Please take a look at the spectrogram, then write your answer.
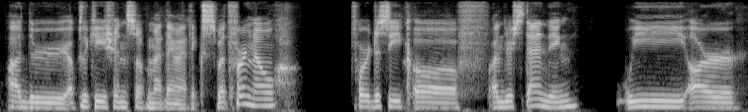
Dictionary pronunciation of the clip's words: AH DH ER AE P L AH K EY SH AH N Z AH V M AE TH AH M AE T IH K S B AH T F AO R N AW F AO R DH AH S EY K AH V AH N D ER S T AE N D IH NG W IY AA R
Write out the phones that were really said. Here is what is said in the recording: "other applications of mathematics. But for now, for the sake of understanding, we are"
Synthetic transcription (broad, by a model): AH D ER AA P L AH K EY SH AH N S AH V M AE T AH M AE T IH K S B AH T F AO R N AW F AO R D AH S EY K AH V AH N D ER S T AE N D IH NG W IY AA R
